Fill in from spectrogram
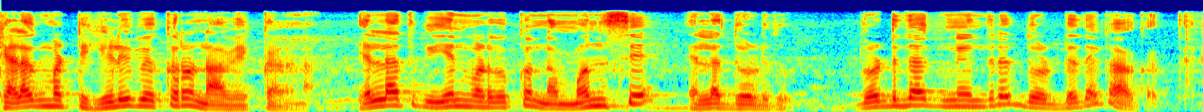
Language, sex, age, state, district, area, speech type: Kannada, male, 60+, Karnataka, Bangalore Rural, rural, spontaneous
